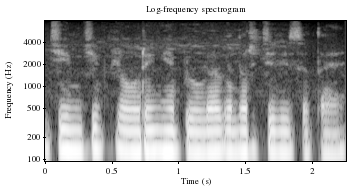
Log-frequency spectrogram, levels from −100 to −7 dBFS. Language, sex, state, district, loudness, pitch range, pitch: Marathi, male, Maharashtra, Pune, -14 LUFS, 120-125 Hz, 125 Hz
